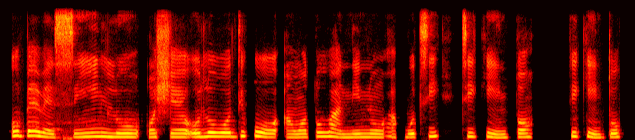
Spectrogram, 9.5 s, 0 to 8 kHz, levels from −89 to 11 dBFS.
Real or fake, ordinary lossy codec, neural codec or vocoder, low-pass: real; none; none; 7.2 kHz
